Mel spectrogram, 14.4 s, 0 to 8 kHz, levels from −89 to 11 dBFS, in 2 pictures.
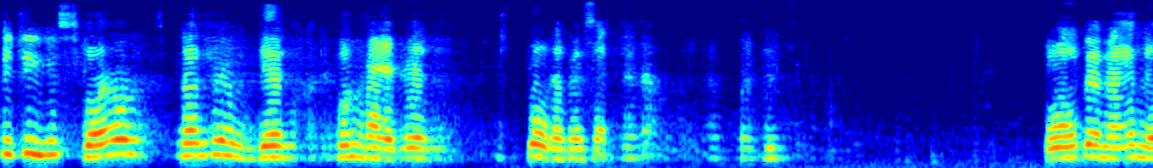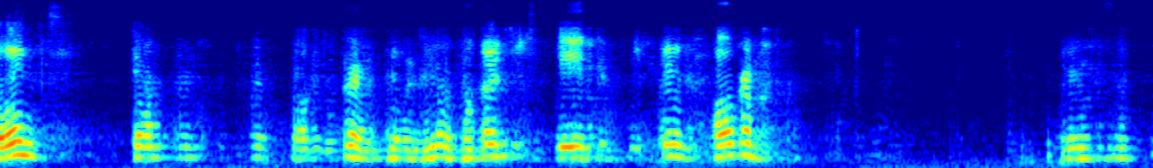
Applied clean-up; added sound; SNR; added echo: neural mask model DeepFilterNet 3.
